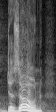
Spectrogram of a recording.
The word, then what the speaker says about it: DAZN: pronounce it dazn but it's d-a-z-n is how it is but it's pronounced dazon but if you're listening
